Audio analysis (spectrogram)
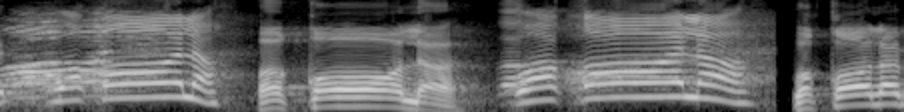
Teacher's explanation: قاف کا مخرج زبان کی جڑ تالو کا نرم حصہ, یہ قاف کا مخرج ہے. اور قاف الف زبر قا, الف مدہ ہے, اور قاف کے بعد یعنی حرف مستعلیہ کے بعد الف آ جائے تو وہ الف بھی موٹا پڑھا جاتا ہے, اس کو بھی ہم پر پڑھیں گے.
